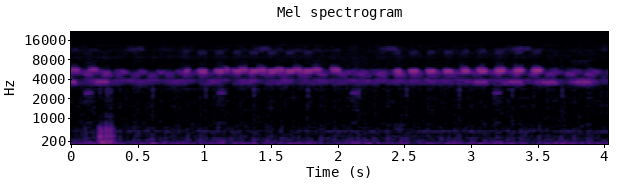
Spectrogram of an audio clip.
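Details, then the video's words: Insects calling on a country night in Korea, recorded 17 August 2022: rapid pulsed chirps and a steady high trill, several callers overlapping, with a low rural hum beneath and a brief soft knock early on. "시골밤 벌레소리"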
